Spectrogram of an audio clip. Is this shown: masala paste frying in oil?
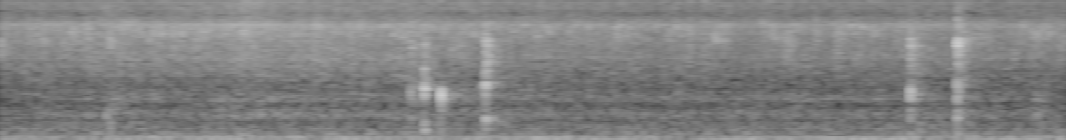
yes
